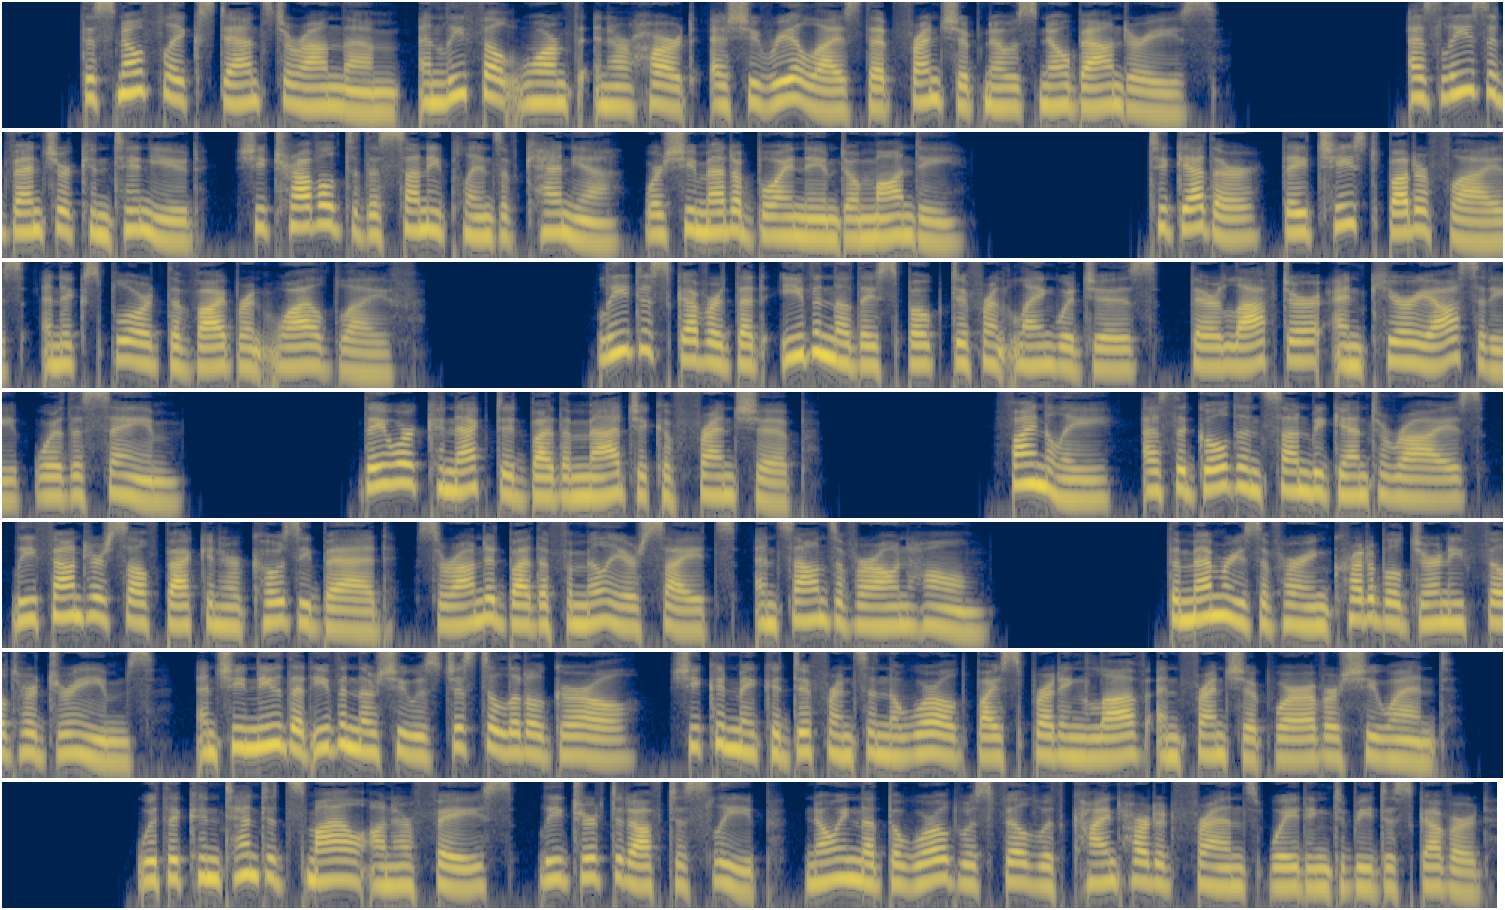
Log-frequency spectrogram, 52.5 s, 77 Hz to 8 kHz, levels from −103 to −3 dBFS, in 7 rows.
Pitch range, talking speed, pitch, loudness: 170-215 Hz, 185 wpm, 185 Hz, -23 LUFS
